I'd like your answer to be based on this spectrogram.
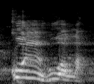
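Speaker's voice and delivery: "Qul" said as "kul" with a plain k; mocking mispronunciation; wrong pronunciation. Shown as a demonstration. Preacher joking about a misread verse, mock wrong. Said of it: "makanlah Allah itu".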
